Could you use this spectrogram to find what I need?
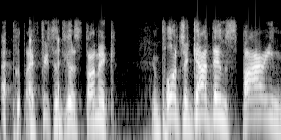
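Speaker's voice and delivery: put-on Austrian accent, pitched very high. Threatening a rival wrestler, in Walter's Austrian accent. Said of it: "Walter actually has an Austrian accent".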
